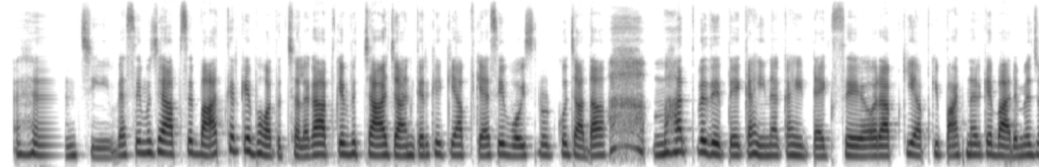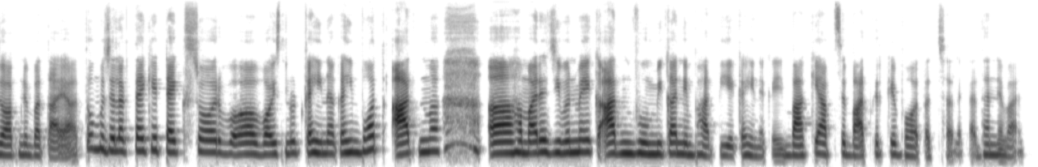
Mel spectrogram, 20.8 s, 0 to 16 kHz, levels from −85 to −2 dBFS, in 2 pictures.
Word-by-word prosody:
अ, 200 - -6
हाँ 185 -3 -7
जी। 155 -4 -10
वैसे 190 +4 -4
मुझे 225 +1 -1
आपसे 210 +1 +2
बात 200 +3 +4
करके 265 -1 +1
बहुत 180 -4 +1
अच्छा 170 +2 -5
लगा। 170 +4 +2
आपके 195 +1 +1
विचार 195 -2 +3
जान 180 0 +3
कर 185 - -1
के 205 +1 -4
कि 195 +1 -6
आप 185 0 -3
कैसे 185 +2 0
वॉइस 180 0 -2
नोट 185 -1 -6
को 205 - -2
ज़्यादा 185 0 +2 0.5
महत्व 235 +4 +1
देते 200 -3 +1
हैं 185 - -2
कहीं 195 -2 -1
न 185 0 -3
कहीं 190 -2 -3
टेक्स्ट 170 0 -5
से 175 -2 +1
और 175 +1 +1
आपकी, 180 +4 +1
आपकी 185 +2 -4
पार्टनर 195 +1 -2
के 205 0 -2
बारे 170 -1 +4
में 190 +2 -3
जो 195 0 0
आपने 185 +1 -2
बताया। 180 - -3
तो - - -4
मुझे 275 -3 0
लगता 255 +1 0
है 255 - +3
कि 270 +1 -2
टेक्स्ट 230 +2 -2
और 235 -1 +1
व 205 +2 +4
वॉइस 200 0 +1
नोट 220 +1 -5
कहीं 220 0 +1
न 215 0 -2
कहीं 220 +3 0
बहुत 280 +4 +1 0.2
आत्म 240 +3 0 0.5
अ, 200 - +4 0.3
हमारे 225 +1 +4
जीवन 225 0 0
में 240 +1 +2
एक 240 -1 -3
आत्म-भूमिका 210 0 +3
निभाती 190 -3 -4
है 175 - -4
कहीं 185 -1 -5
न 165 - -12
कहीं। 95 0 -10
बाकी 180 +2 0
आपसे 200 +1 -2
बात - - -1
करके 200 0 -8
बहुत 180 -3 -7
अच्छा - - -12
लगा। - - -15
धन्यवाद। 95 0 -7
200 Hz, 215 wpm, -21 LUFS, 185-220 Hz, 0.5 s, बात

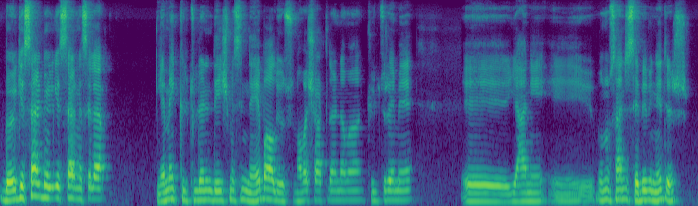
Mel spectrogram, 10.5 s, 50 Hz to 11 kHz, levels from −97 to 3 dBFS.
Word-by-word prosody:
bölgesel 180 +7 +6
bölgesel 180 0 +3
mesela 170 0 +1 0.7
yemek 160 +6 -1
kültürlerinin 150 +1 -2
değişmesini 145 +1 -2
neye 140 +3 -1
bağlıyorsun? 140 -5 +1
Hava 135 +3 -4
şartlarına 150 0 -6
mı, 150 0 -9
kültüre 150 +1 -5
mi? 150 +1 -6 0.7
Eee, 130 -2 0
yani, 135 +1 -5
eee, 70 - -11
bunun 150 +2 -3
sence 160 +3 0
sebebi 150 0 +4
nedir? 145 -2 -1
150 Hz, 115 wpm, -21 LUFS, 135-160 Hz, 0.7 s, bölgesel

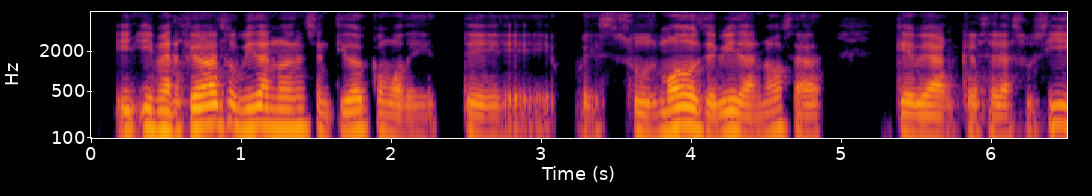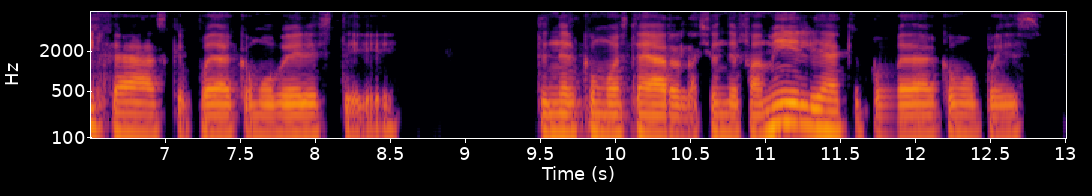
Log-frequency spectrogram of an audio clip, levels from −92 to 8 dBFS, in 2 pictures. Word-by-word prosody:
y 130 +1 -2
y - - +5
me 130 0 +6
refiero 140 +6 +6
a 160 - +8
su 160 0 0
vida 145 +2 +5
no 135 0 +3
en 135 - +2
el 140 - 0
sentido 125 +1 0
como 115 -5 -3
de 105 +1 -9 0.2
de 105 -2 -5
pues, - - -11
sus 115 -2 -3
modos 140 +2 +7
de 110 -3 0
vida, 115 -2 +3
¿no? 115 +5 -4
O - - -2
sea, 105 -5 -3 0.5
que 115 -1 +1
vea 105 -1 +2
crecer 105 0 -4
a 105 - -2
sus 120 +3 -13
hijas, 115 -7 -2
que - - -10
pueda 110 0 -1
como 105 0 -5
ver, 110 0 +1
este, 125 +4 -7 0.9
tener 115 0 -2
como 115 -1 -2
esta 110 -1 +2
relación 105 +2 -5
de 110 - -3
familia, 135 +3 +2
que 130 - -16
pueda 110 -1 -2
como 110 0 -6
pues 105 0 -8
115 Hz, 200 wpm, -21 LUFS, 110-130 Hz, 0.9 s, a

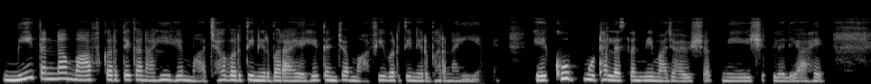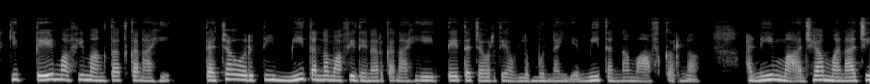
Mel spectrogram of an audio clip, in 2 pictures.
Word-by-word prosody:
मी 250 +9 +5
त्यांना 265 0 +3
माफ 210 0 +2
करते 215 -1 +1
का 215 - +2
नाही 190 +2 0
हे 200 - +1
माझ्यावरती 195 +5 0
निर्भर 180 -1 +2
आहे. 170 0 +1
हे 195 - +2
त्यांच्या 195 0 +1
माफीवरती 185 +2 -2
निर्भर 170 -1 -3
नाहीये. 160 +2 -9 0.4
हे 195 - +7
खूप 280 0 +4
मोठं 215 -1 +2
लेसन 185 0 +2
मी 185 0 +2
माझ्या 160 +1 -3
आयुष्यात 155 +1 -3
मी 160 -1 -3
शिकलेली 165 - -4
आहे, - - -4 0.6
की 230 - +1 0.2
ते 210 +3 +8
माफी 220 +1 0
मागतात 185 +2 -1
का 195 - +2
नाही, 170 +1 -4 0.4
त्याच्यावरती 210 +1 +2
मी 210 +7 +5
त्यांना 205 -2 +3
माफी 180 +3 +1
देणार 170 -1 -1
का - - -2
नाही, 175 +3 -3
ते 185 0 +3
त्याच्यावरती 175 -1 -2
अवलंबून 160 +1 -5
नाहीये. 160 0 -6
मी 185 +2 +4
त्यांना 165 -1 -5
माफ 145 +1 -5
करणं - - -5 0.5
आणि 190 +5 +4
माझ्या 180 +4 +1
मनाची 170 +3 +1
185 Hz, 170 wpm, -24 LUFS, 170-205 Hz, 0.6 s, ते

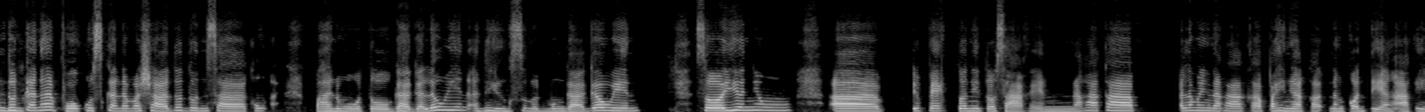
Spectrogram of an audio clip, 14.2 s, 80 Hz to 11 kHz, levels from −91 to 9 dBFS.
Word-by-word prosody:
andun 270 +1 +2
ka 270 - +2
na, 310 +1 +3
focus 235 +1 -1
ka 250 - 0
na 235 - -2
masyado 240 0 +1
dun 250 -1 -5
sa 225 -3 +2
kung 245 0 -7
a - - -17 0.4
paano 215 0 0
mo 215 0 -1
‘to 210 -1 -1
gagalawin, 275 +9 +1
ano 230 - -7
yung 220 -3 -3
sunod 220 -2 -8
mong 215 +1 -6
gagawin. 250 +4 +1 0.6
So 260 -2 +6
yun 295 +2 0
yung, 295 -1 -6 0.6
ah, 225 -1 +8 0.4
epekto 235 0 -3
nito 225 -2 -3
sa’kin 200 -1 -3
nakaka 260 +3 +3 0.4
alam 265 +2 -3
mo 270 - -5
yung 260 - -6
nakakapahinga 225 -1 -1
ka 215 0 -3
nang 215 0 -5
konti 215 -2 -2
ang 200 0 -2 0.2
aking 215 0 -7
230 Hz, 155 wpm, -24 LUFS, 215-255 Hz, 0.6 s, ah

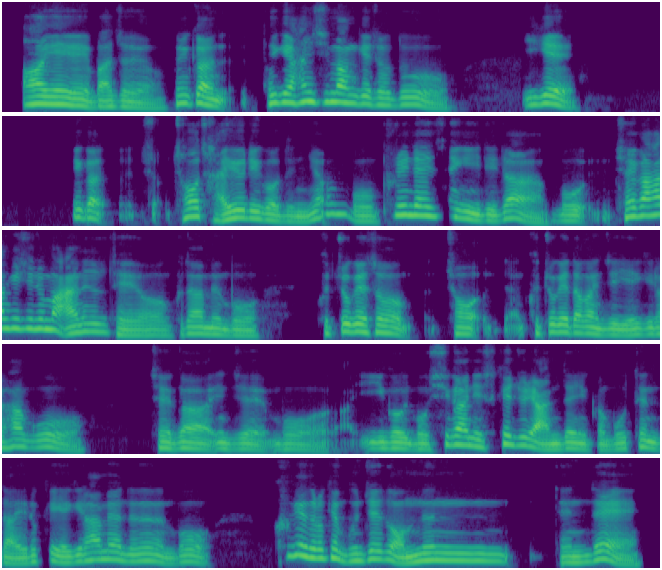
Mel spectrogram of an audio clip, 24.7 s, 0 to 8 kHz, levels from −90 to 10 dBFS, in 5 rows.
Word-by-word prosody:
아 160 +2 +6
예예. 145 -6 +5
맞아요. 100 -7 -2
그러니깐 165 -7 +2 0.3
되게 180 +3 +3
한심한 195 -1 +3
게 160 - +1
저도 135 - -2 0.5
이게 145 - +2 1.2
그러니까 - - -1
이 - - -20
저 - - -14
저 180 +4 +2
자율이거든요. 120 - 0 0.2
뭐 100 - -3
프리랜서 210 -3 +2
일이라 115 - 0
뭐 110 -1 -3 0.2
제가 200 +4 +3
하기 225 0 +3
싫으면 220 -2 +3
안 135 +4 +4
해도 165 -1 -2
돼요. 100 -6 -3
그다음에 125 -1 0
뭐 95 -3 -3 0.4
그쪽에서 150 -2 +1 0.3
저 125 -2 -1
이 - - -19
그냥 - - -13
그쪽에다가 140 -2 +1
인제 105 -2 0
얘기를 120 +4 -1
하고 130 - -2 0.5
제가 115 -4 0
인제 100 -4 -3
뭐 95 -3 -6
아 - - -20
이거 115 0 0
뭐 100 -1 -1
"시간이 170 - +1
스케줄이 170 - -1
안 95 +1 +4
되니까 100 -4 -1
못한다." 105 +1 -2
이렇게 125 +6 -2
얘기를 130 +7 0
하면은 140 -7 0
뭐 115 +1 -3 0.5
크게 240 0 +1
그렇게 195 -1 +3
문제도 160 +3 0
없는 145 +3 +1 0.4
덴데 110 - 0
130 Hz, 300 characters per minute, -22 LUFS, 105-160 Hz, 1.2 s, 아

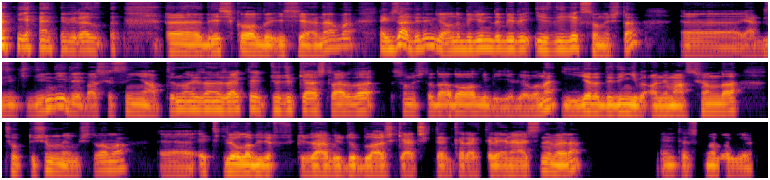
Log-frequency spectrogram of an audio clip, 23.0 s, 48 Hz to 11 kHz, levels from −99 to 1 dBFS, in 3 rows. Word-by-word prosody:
Yani, 140 -3 +1
biraz 120 -1 0 0.2
da, - - -7 0.5
eee, 95 -3 +4
değişik 105 +2 0
oldu 95 -5 +5
iş, 90 +1 -4
yani 85 +5 +2
ama, 160 +4 -3 0.2
eee, 120 - +4
güzel. 120 0 +6
Dediğim 160 +6 +1
gibi, 130 -7 +2
onu 120 +3 -1
bir 125 - +2
günde 135 -1 +3
biri 130 0 +3
izleyecek 125 +3 +2
sonuçta. 85 -11 -2 0.4
Eee, - - -5 0.6
yani, - - -7
bizimkinin 90 - -5
değil 165 -3 +2
de 95 -3 -3
başkasının 85 +5 -7
yaptığını. 100 +6 -3
O 120 - -1
yüzden 125 0 0
özellikle 120 +1 0
çocuk 120 0 -4
yaşlarda, 105 -1 +2
sonuçta 95 -1 -7
daha 95 0 0
doğal 95 -1 +1
gibi 80 -4 -5
geliyor 75 +1 -7
bana - - 0
ya 85 +5 +3
da 95 -3 +1
dediğin 90 +2 +2
gibi 85 -2 +2
animasyonda 85 +4 0 0.3
çok - - -5
düşünmemiştim 100 -2 -4
ama, 120 +3 -3 0.3
eee, 75 -2 -7
etkili 105 - +2
olabilir 95 -3 +4
güzel 80 0 +2
bir 85 - 0
dublaj - - +2
gerçekten, - - -2
karaktere 85 - -1
enerjisini 80 +6 -1
veren. 85 -1 +3 0.8
Enteresan 85 -1 -6
olabiliyor. 75 -4 -4
100 Hz, 150 wpm, -26 LUFS, 85-120 Hz, 0.8 s, güzel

